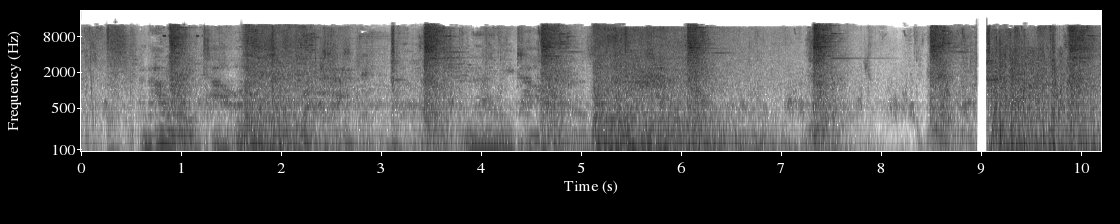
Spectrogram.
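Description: Magic blasts burst and crackle loudly.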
